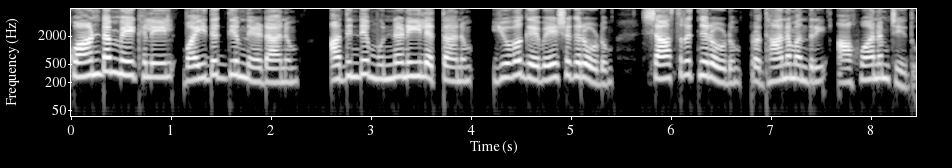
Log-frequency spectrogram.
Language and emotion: Malayalam, neutral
